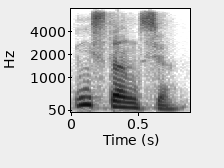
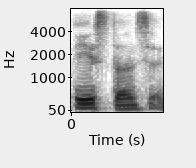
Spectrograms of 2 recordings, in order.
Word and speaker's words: instância: Instância, não estância, que essa matéria tem algumas palavras que são um pouco complicadas, porque a gente confunde a pronúncia com outras coisas.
